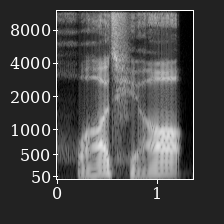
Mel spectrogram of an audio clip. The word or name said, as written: 华侨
